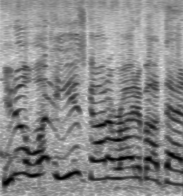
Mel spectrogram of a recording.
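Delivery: high, loud, sudden agreement; convinced viewer. Retold or imitated. A right-winger watching the show, suddenly won over, high and loud. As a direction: pitch up and concede it loudly. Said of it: "is gonna be like".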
